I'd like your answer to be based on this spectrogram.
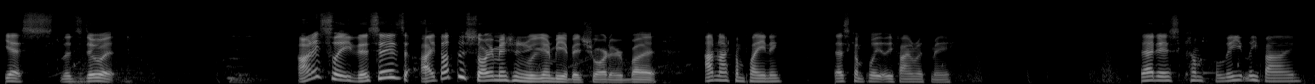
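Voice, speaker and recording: A man's voice: on the high side, big pitch swings, moderate pace, pauses often, a bit bright. A man doing casual gameplay commentary as a streamer, chatting off the cuff. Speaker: gaming streamer.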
